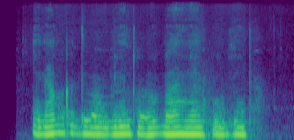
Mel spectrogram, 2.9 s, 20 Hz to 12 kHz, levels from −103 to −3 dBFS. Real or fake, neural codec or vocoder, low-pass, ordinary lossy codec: fake; codec, 44.1 kHz, 1.7 kbps, Pupu-Codec; 10.8 kHz; Opus, 64 kbps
